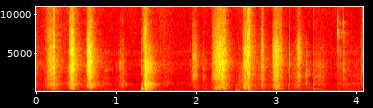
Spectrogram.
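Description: Handling noise from a handheld camera carried by someone walking: irregular rubbing and light knocks, with one sharper knock about a second and a half in.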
